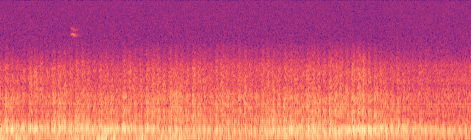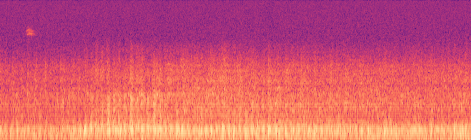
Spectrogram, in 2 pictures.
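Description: A steam locomotive chuffs hard in the distance, its exhaust beats rising and falling.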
